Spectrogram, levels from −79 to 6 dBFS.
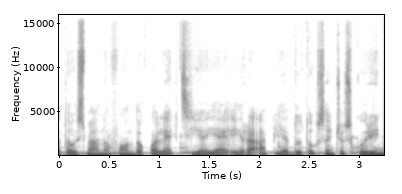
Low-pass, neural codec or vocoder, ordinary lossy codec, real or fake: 14.4 kHz; none; Opus, 16 kbps; real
